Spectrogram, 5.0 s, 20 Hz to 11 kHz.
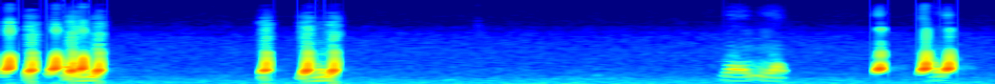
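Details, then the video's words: Quail (batair) at night near Attock: brief clusters of sharp high notes, a single rough nasal burst, then more clipped notes, with long quiet gaps. "بٹیر کی آواز راتBatair ke Awaz raat 2024(Quail Sound)"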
